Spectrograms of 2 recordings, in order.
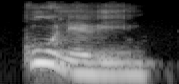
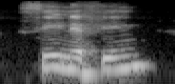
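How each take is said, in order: First: The word is said with its Welsh pronunciation. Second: The word is read out just as spelled. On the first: The speaker calls it right. "en realidad se pronuncia" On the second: The speaker calls it wrong. "a mí me gusta nombrarlo como suena"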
